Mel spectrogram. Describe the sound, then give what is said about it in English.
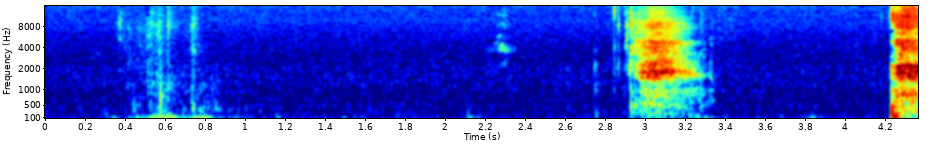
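A heavy spiked door is let down slowly and grinds downward: a low rumble, a longer scraping mechanical whir, then an abrupt loud clunk cutting in at the end, with no voices. “Now, Judge, you just begin to let this door down slow onto me.”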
